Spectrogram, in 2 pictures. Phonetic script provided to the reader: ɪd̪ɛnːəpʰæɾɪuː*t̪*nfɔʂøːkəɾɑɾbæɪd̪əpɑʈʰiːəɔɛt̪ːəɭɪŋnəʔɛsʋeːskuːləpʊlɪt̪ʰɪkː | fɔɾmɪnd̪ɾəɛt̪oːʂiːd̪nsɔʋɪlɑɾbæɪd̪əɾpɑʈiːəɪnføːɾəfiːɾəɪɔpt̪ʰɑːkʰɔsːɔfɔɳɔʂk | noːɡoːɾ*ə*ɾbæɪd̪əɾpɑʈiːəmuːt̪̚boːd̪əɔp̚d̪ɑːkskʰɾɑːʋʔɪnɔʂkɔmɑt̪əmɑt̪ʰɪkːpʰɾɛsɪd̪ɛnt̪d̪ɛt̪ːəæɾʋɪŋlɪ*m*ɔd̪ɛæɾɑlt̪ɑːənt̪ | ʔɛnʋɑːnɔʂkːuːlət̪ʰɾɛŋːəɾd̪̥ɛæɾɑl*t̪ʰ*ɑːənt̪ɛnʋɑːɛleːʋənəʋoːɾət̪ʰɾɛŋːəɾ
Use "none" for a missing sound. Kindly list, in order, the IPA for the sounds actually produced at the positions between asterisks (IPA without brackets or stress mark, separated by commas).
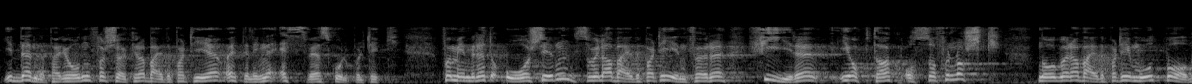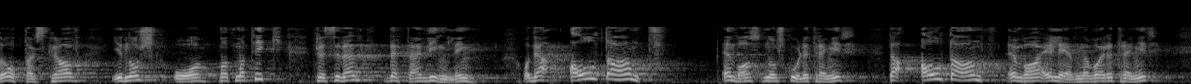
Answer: d̪, ɑ, ŋ, t̪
